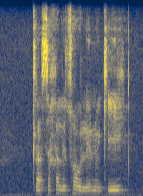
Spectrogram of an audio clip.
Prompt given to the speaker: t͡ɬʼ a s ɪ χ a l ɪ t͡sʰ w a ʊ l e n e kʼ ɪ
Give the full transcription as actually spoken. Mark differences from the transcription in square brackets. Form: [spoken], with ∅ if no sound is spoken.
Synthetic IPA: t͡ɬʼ a s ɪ χ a l ɪ t͡sʰ w a ʊ l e n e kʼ ɪ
